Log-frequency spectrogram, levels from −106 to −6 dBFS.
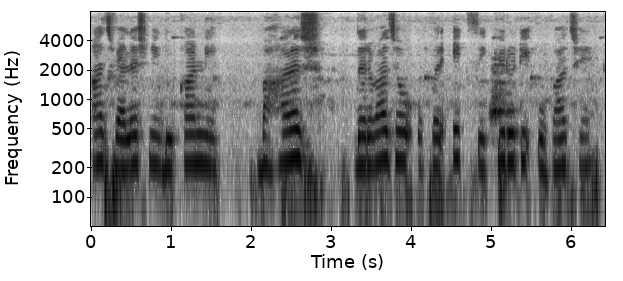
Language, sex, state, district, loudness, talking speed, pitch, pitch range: Gujarati, female, Gujarat, Valsad, -16 LUFS, 110 wpm, 210 Hz, 195-225 Hz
